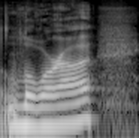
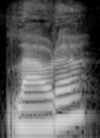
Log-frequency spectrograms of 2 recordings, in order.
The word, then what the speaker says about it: Laura: want to note that I do understand in Italian the name Laura is pronounced Laura, but I'm going to say it Laura because otherwise everyone who's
